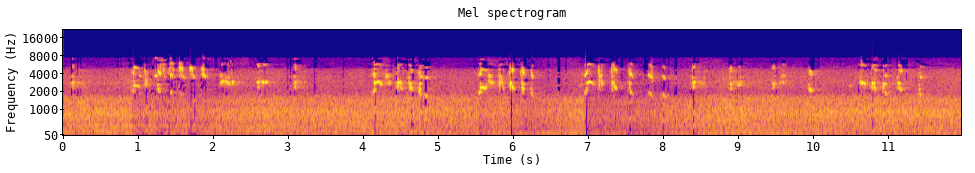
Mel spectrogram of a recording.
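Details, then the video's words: Southwest Florida bald eagle nest with eggs, a juvenile flying over it on a February morning; repeated bursts of high, sharp chittering notes, each burst a tight cluster, recurring every second or two over a steady background hiss. "SWFL Eagles * MORNING BLESSING * And Juvie Says Hi to Harriet M15 & Eggies As It Flies Over Nest"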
